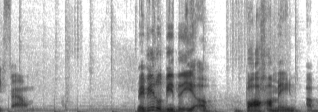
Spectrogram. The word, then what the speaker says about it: Bahamian: Maybe it'll be the Bahamian. How do you say that? Bahamas? Bahamian.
